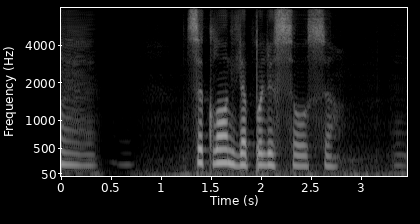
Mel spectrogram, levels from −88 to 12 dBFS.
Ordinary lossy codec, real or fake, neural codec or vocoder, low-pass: none; fake; codec, 16 kHz, about 1 kbps, DyCAST, with the encoder's durations; none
